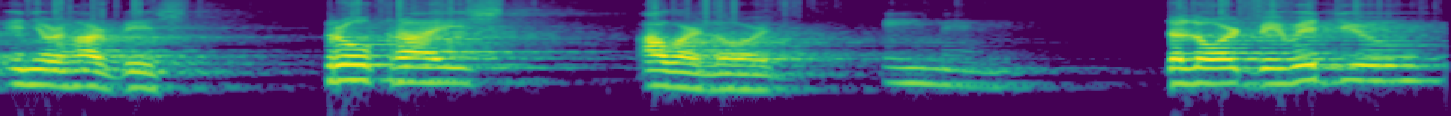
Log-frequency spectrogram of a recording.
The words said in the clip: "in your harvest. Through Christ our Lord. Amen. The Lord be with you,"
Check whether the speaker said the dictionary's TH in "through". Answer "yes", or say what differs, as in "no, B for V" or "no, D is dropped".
no, T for TH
